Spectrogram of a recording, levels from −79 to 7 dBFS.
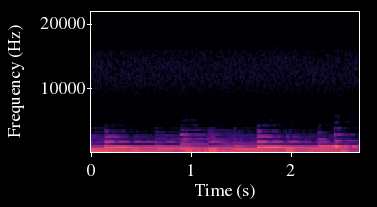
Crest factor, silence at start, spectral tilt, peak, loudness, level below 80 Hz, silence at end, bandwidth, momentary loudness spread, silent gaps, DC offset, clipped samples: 14 dB; 0 s; -7 dB/octave; -14 dBFS; -29 LUFS; -72 dBFS; 0 s; 16 kHz; 5 LU; none; under 0.1%; under 0.1%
